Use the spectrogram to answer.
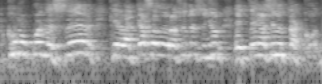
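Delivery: high, anguished mock outcry; imitated tearful plea. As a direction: act out Christ's tearful reproach, pitched high. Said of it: "Cristo estaba llorando cuando estaba echando".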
